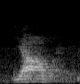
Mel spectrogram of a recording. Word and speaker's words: Yahweh: because if you say it correctly, it feels like breathing, where you breathe in on Yahweh.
